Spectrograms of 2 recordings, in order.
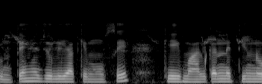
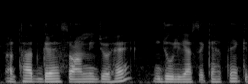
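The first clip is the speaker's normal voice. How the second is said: ordinary delivery, nothing marked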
